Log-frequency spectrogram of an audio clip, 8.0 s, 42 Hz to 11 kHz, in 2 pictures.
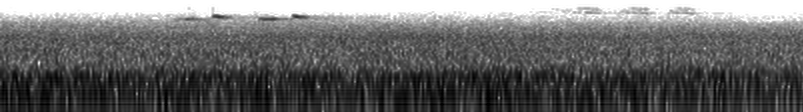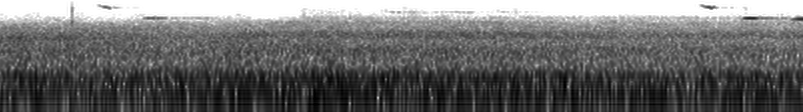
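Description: Steady low rumble of a distant approaching freight train, an HŽ Cargo series 1141 electric locomotive hauling open wagons. A few faint short bird chirps over it.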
